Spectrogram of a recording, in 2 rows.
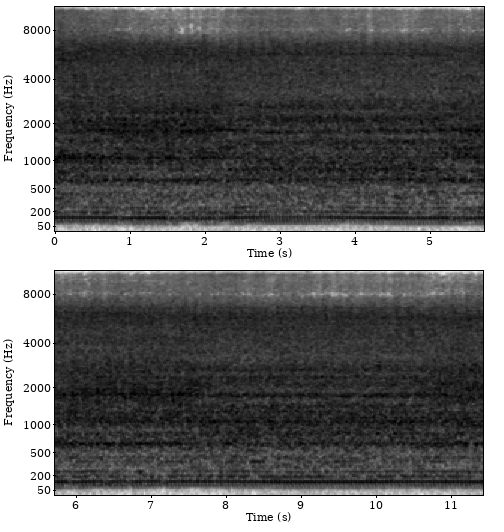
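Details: Caravan misfire, code P0301, at idle: irregular stumble about four uneven beats a second; open ignition wire on cylinder 1 forces the coil to fire about 40 kV instead of 10–15 kV, found with TA500.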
